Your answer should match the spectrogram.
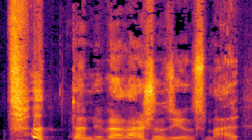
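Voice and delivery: sulky, mildly hissed retort; hissing. A narrator's reading. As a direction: puff out scorn and give way. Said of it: "zischte er".

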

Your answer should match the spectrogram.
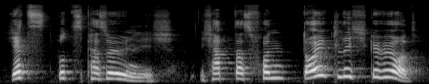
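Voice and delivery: high, loud indignant outburst; angry shouting. A narrator's reading. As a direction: take offence and shout it. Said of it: "schrie Zwitschi wütend".

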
